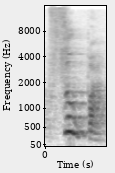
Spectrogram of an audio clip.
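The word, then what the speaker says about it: zuppa: Es como si tú pronunciaras esa Z como si tuvieras una TS o una DS delante, por ejemplo. Zupa, pues entonces tienes que poner como zupa, como TS, como zupa.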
